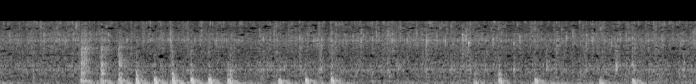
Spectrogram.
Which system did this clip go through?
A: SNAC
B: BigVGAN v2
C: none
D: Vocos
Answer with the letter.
C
